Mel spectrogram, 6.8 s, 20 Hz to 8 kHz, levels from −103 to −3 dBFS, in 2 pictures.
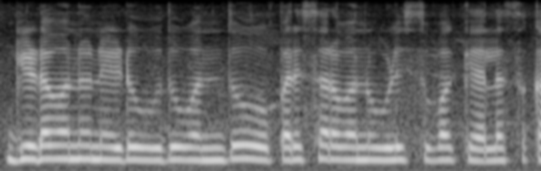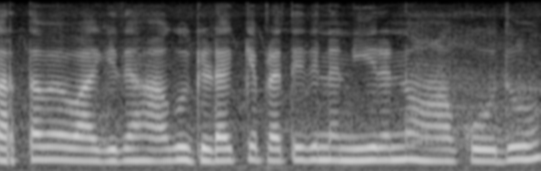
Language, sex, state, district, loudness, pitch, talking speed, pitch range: Kannada, female, Karnataka, Belgaum, -25 LUFS, 220 Hz, 115 wpm, 210-225 Hz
